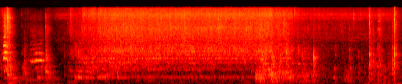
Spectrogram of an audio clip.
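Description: A toilet with a wooden seat and a cast-iron cistern flushes: a loud gush of rushing water surges for several seconds, then gurgles and trickles away as the flow fades.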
